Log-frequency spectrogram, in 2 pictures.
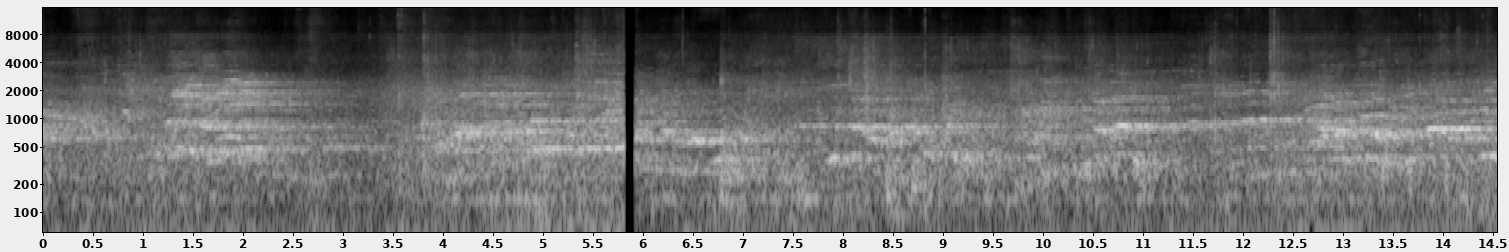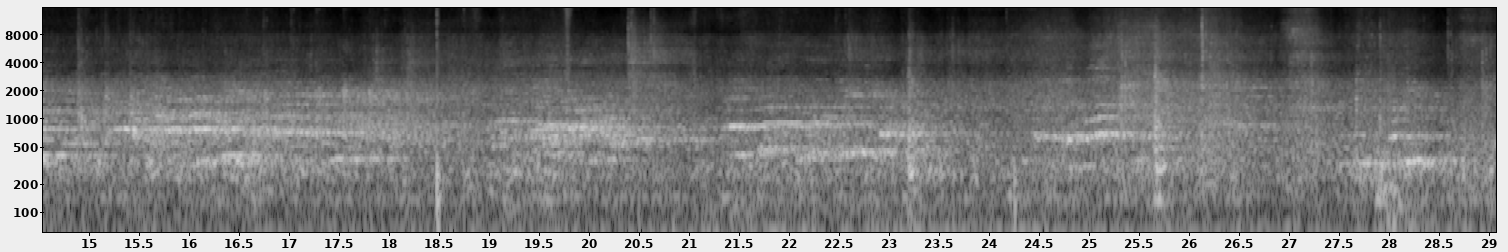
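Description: A crowd of adults shouts and cheers in an echoing arena.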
